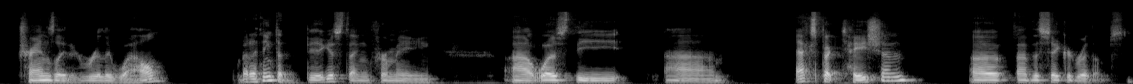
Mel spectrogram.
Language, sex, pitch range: English, male, 85-100 Hz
